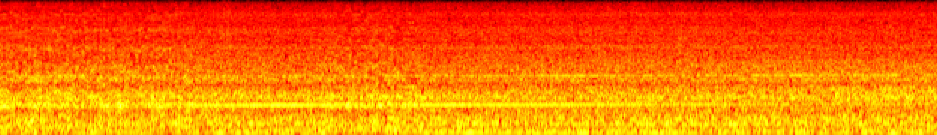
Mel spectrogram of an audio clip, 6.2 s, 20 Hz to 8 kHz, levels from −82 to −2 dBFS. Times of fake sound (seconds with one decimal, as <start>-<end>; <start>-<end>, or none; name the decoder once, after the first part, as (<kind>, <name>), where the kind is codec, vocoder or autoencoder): 0.0-1.3 (vocoder, HiFi-GAN); 2.2-2.8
